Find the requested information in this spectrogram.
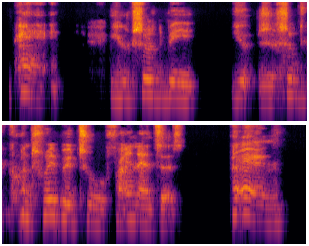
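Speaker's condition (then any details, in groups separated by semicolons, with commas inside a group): ALS, bulbar form, bulbar onset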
